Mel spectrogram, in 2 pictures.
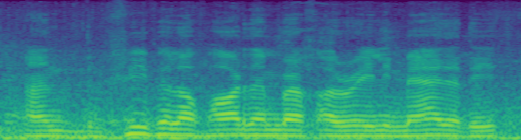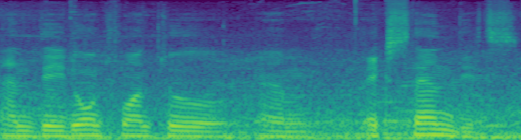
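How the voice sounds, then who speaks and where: In a Persian accent, a man with a very deep, low pitch for a man speaks at very even loudness yet with very wide pitch swings, amid audible room echo and noticeable background noise. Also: moderate pace. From Iran. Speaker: asylum seeker interviewee. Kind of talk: street interview. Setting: outdoors. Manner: halting, many fillers.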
